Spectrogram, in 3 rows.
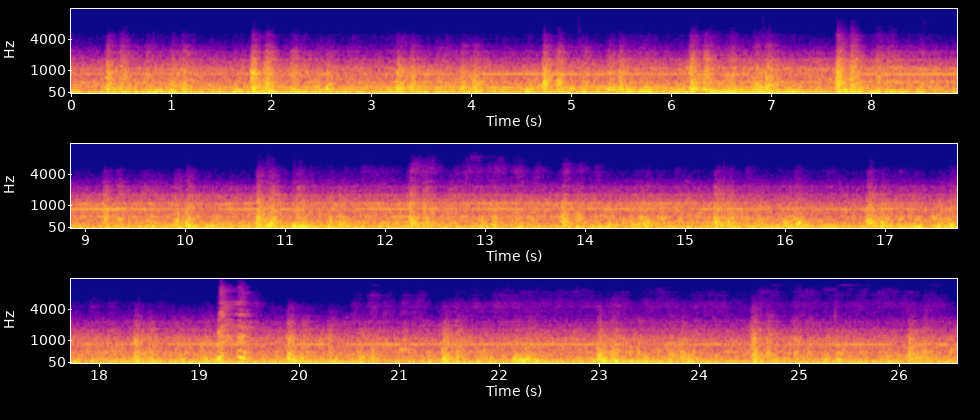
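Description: Running sound of a JR 205-series 600 sub-series electric train underway between stations: a continuous rumble of wheels on rail with steady tones. Scattered sharp clicks come as the wheels cross rail joints.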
